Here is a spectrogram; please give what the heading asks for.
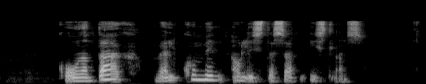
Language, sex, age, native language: Icelandic, female, 50-59, Icelandic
